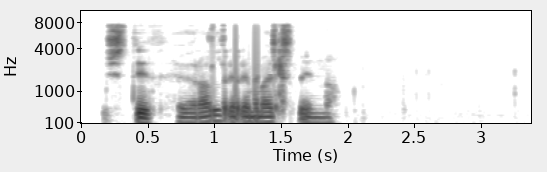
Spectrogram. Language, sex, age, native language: Icelandic, male, 40-49, Icelandic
